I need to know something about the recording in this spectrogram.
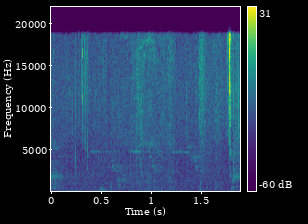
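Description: A few footsteps crunch and tap at an unhurried, uneven pace outdoors over a steady low background rumble as people walk by a large earthen embankment at the UT.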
